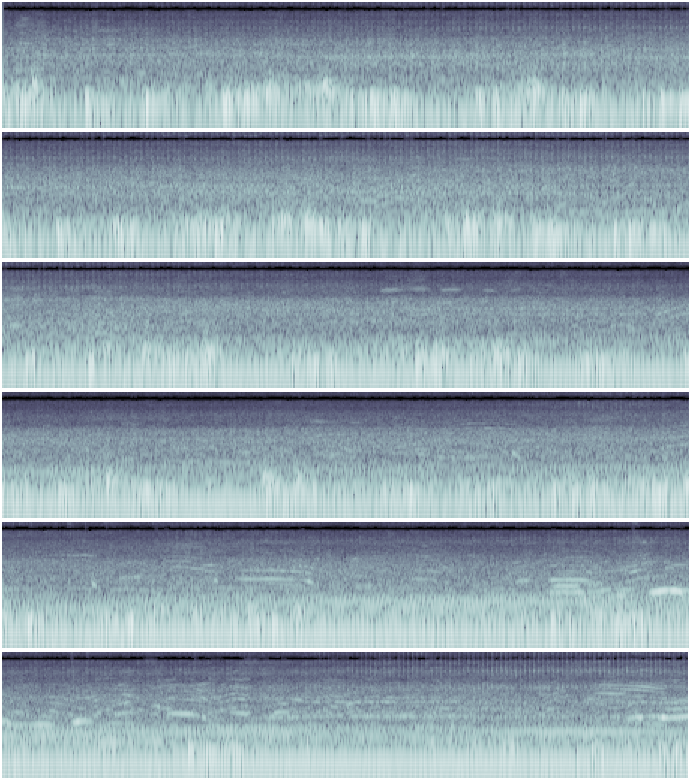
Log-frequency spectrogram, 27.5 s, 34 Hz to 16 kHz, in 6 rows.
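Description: Case CX80 tractor's diesel engine running steadily at low speed close by as it tows a carnival float, with a crowd's voices over it. Calls and shouts become more prominent in the last few seconds.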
